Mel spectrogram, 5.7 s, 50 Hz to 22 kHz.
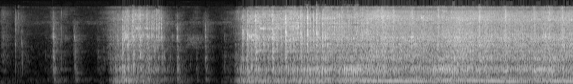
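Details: Bajaj Chetak two-stroke scooter cold started after 15 years unused, choke lever not working, tilted to side and fuel held about 10 seconds before kicking; a couple of kicks, then it catches and settles into a steady buzzing run.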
